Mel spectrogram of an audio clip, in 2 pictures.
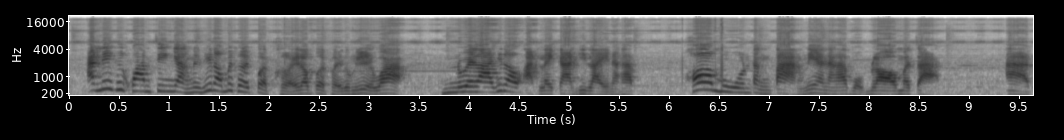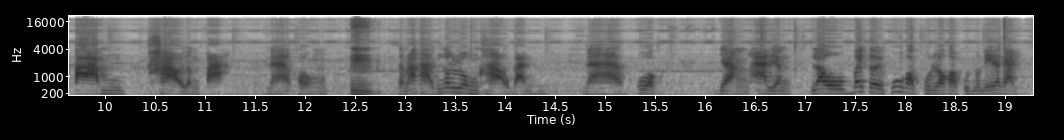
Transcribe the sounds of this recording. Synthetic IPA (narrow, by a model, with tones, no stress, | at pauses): ʔa˧nːiː˦˥˩kʰɯː˧kʰwaː˧mt͡ɕi˧ŋjaː˨˩ŋnɯ˨˩ŋt̪ʰiː˥˩ɾa˧wma˥˩jkʰɤː˧jpɤː˨˩t̪̚pʰɤː˩˦jɾa˧wpɤː˨˩pʰɤː˩˦t̪o˧ŋniː˦˥lɤː˧jwaː˥˩ | weː˧laː˧t̪ʰiː˥˩ɾa˧wʔa˨˩t̪̚ɾaː˧jkaː˧nt̪ʰiː˧ɾa˧jna˦˥kʰa˦˥p̚ | kʰɔː˥˩muː˧nt̪aː˨˩ŋt̪aː˨˩ŋni˥˩ɐna˦˥kʰa˦˥pʰːo˩˦mɾa˧wmaː˧t͡ɕa̰ː˨˩k̚ | ʔaː˨˩t̪aː˧m | kʰaː˨˩wt̪aː˨˩ŋt̪a̰ː˨˩ŋ | na˦˥kʰɔː˩˦ŋ˧˩ | sa˨˩˦mɾa˦˥kʰaː˨˩wt̪iː˥˩a˥wlo˧ŋkʰaː˨˩wka˧nː | a˦˥kʰa˦˥pʰu˥˩ək̚ | jaː˨˩ŋʔaː˨˩t̚jaː˨˩ŋ | ɾa˧wma˥˩jkʰɤː˧jpʰuː˥˩t̪̚kʰɔː˨˩p̚kʰu˧nɾa˧wkʰɔː˨˩p̚kʰu˧nt̪o˧niː˦˥la˦˥ka˧n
